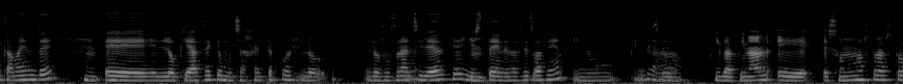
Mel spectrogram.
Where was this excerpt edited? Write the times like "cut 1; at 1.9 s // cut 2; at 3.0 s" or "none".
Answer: none

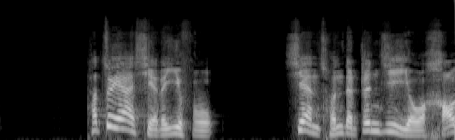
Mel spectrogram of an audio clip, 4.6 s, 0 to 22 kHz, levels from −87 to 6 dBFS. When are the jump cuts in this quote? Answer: none

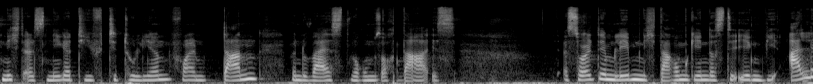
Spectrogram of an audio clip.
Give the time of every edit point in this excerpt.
cut 1; at 5.6 s

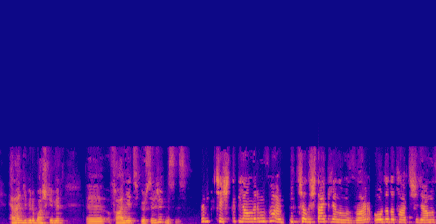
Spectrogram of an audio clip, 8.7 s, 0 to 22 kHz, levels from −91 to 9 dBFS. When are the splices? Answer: cut 1; at 5.7 s

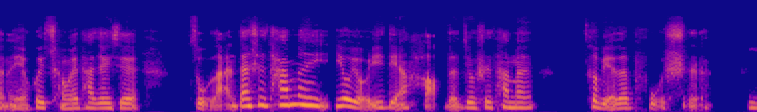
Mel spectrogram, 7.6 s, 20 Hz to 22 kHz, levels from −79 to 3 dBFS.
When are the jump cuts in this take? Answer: none

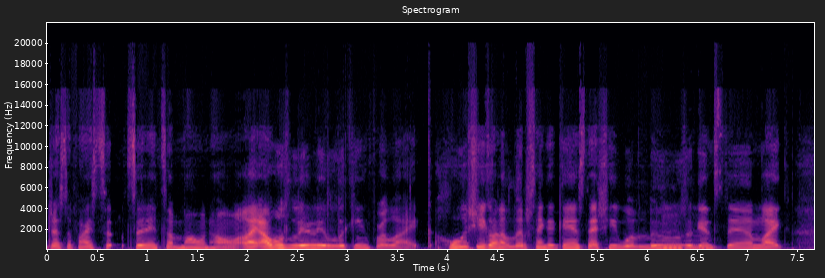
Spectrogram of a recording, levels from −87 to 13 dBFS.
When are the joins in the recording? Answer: none

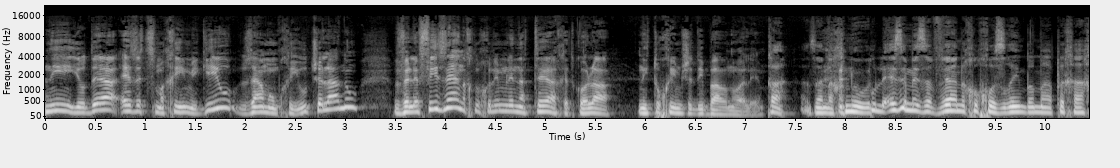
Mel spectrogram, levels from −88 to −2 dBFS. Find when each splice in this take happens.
cut 1; at 7.2 s // cut 2; at 8.3 s

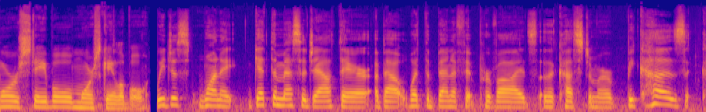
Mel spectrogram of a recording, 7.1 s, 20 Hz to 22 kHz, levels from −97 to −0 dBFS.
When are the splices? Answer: cut 1; at 1.5 s

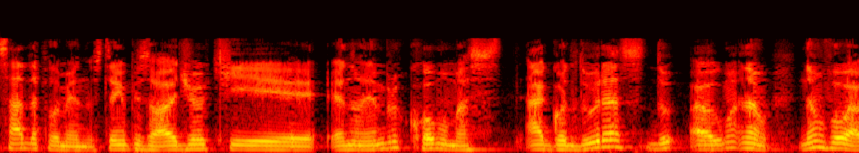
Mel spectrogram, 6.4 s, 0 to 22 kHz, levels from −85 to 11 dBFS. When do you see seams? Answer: cut 1; at 5.2 s

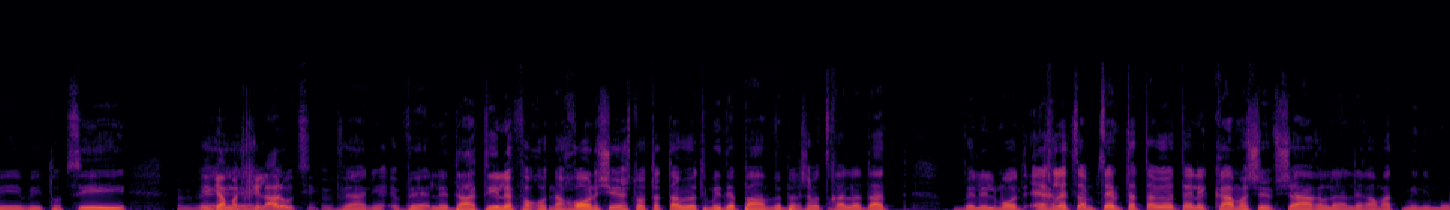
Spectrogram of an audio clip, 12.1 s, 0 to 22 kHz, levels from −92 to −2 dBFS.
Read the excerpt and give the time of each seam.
cut 1; at 4.6 s

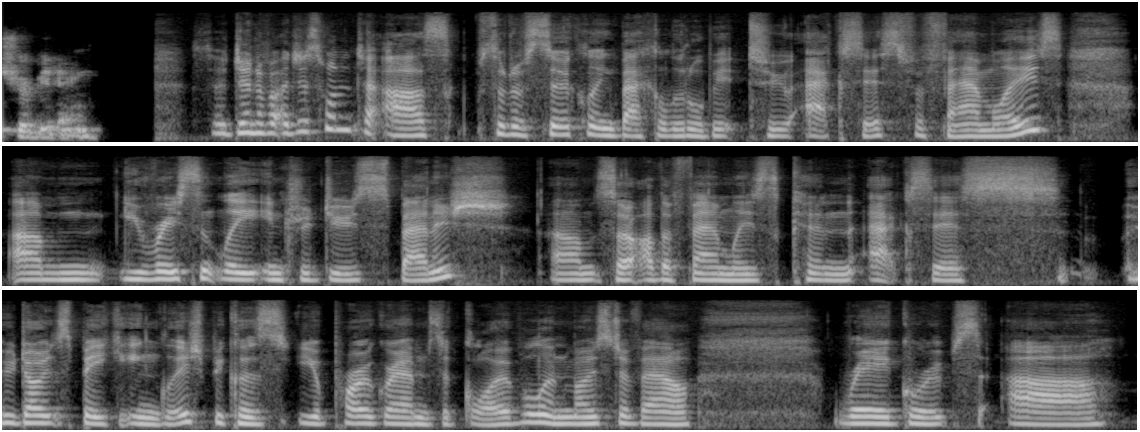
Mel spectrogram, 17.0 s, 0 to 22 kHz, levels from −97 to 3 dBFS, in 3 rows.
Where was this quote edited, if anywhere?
none

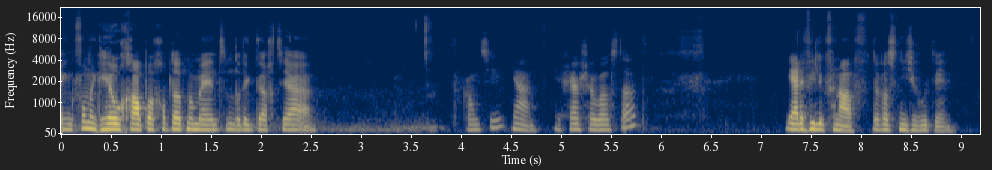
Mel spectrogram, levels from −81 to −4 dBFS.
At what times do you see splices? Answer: cut 1; at 3.7 s

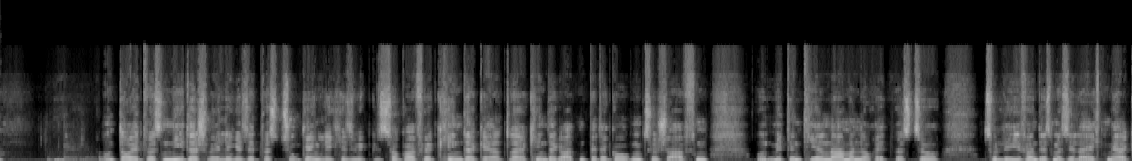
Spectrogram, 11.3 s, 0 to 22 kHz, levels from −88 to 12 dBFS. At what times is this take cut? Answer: cut 1; at 1.0 s

